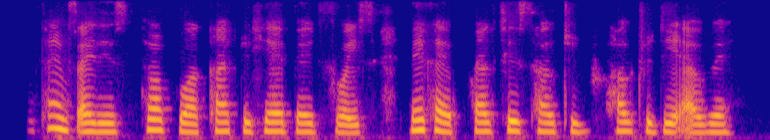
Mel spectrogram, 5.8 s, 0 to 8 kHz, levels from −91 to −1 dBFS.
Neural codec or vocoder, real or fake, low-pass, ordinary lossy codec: none; real; none; none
